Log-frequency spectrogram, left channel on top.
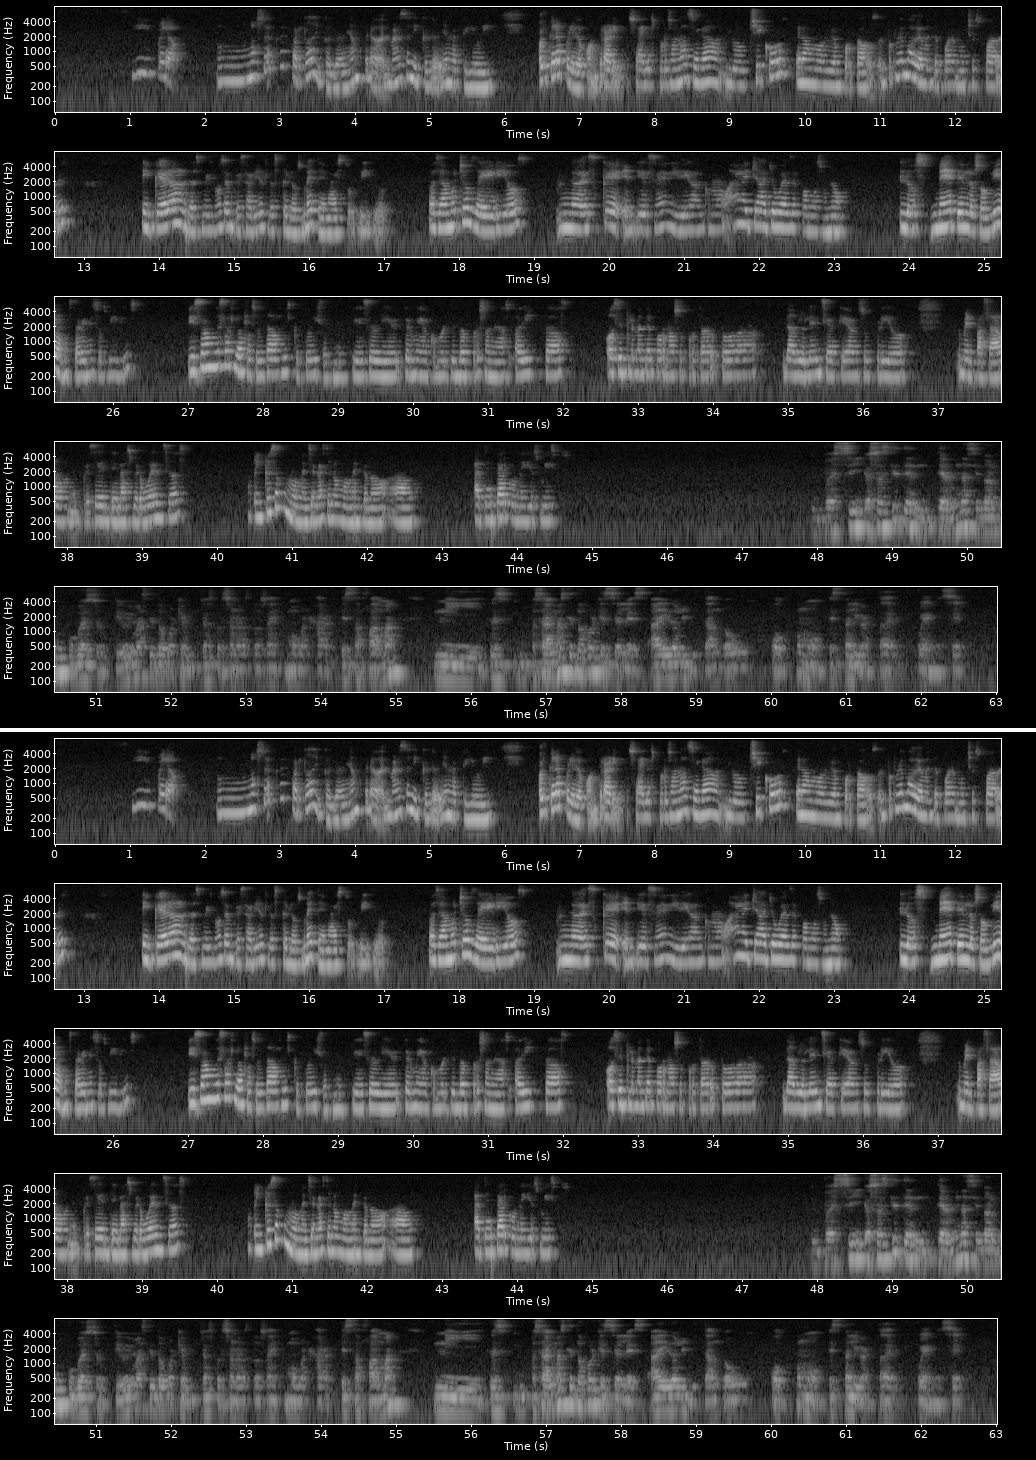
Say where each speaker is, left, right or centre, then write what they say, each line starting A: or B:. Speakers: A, on the right; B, on the right.
A: Sí, pero mm, no sé qué parte de Nickelodeon, pero al menos en Nickelodeon la que yo vi Es que era por lo contrario, o sea, las personas eran, los chicos eran muy bien portados. El problema obviamente fue de muchos padres y que eran los mismos empresarios los que los meten a estos vicios. O sea, muchos de ellos no es que empiecen y digan como, ah, ya, yo voy a ser famoso, no. Los meten, los obligan a estar en esos vídeos y son esos los resultados los que tú dices, ¿no? Que se vi- terminan convirtiendo en personas adictas o simplemente por no soportar toda la violencia que han sufrido en el pasado, en el presente, las vergüenzas, o incluso como mencionaste en un momento, ¿no? A atentar con ellos mismos.
B: Pues sí, o sea, es que ten- termina siendo algo un poco destructivo y más que todo porque muchas personas no saben cómo manejar esta fama, ni, es- o sea, más que todo porque se les ha ido limitando un poco como esta libertad de lo que pueden hacer.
